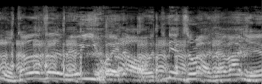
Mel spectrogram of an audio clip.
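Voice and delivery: high, laughing embarrassment. Real, not acted. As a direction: talk through the laughter.

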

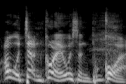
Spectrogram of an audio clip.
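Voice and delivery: mildly cross auntie demanding an answer; angry customer. Retold or imitated. Waiting auntie scolding the busy clerk, mildly angry. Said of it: "然后就很生气".

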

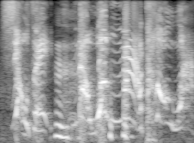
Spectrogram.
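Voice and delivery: high, loud Peking opera shout; opera warrior shout. Acted. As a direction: bellow like a Beijing opera general. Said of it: "我们刚才演大纲的戏".

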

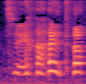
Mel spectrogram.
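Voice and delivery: put-on slow drawn-out baby voice. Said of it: "快一点 我们要挑战".

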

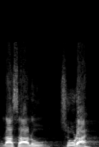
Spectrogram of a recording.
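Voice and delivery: calling a dead man out of the tomb, loud and high. Acted. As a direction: shout the name like a command. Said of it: "他大声呼叫说". (大声呼喊拉撒路出来)

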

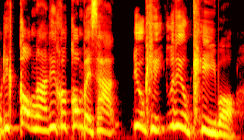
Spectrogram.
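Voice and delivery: high, pressing interrogation; angry demand. Retold or imitated. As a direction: force him to confess. Master presses the lying gambler. (师兄逼问赌徒)

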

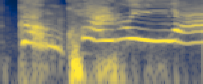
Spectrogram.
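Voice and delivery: high, loud, almost crying plea; excited yell. Real, not acted. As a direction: shriek it like you can't believe nobody filmed. Urging bystanders to film it. (又急又兴奋地尖叫)

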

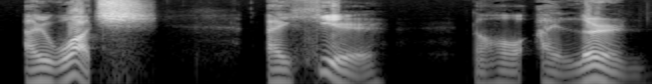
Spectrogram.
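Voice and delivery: each phrase set apart, slow and weighty; understated wise old father; slow wise words. Retold or imitated. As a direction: deliver it like a proverb.

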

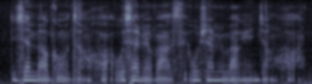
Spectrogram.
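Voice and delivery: soft, flat refusal that drops into a whisper; cold quiet brush-off. Retold or imitated. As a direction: shut him out quietly, fading to a whisper. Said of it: "非常冷淡的跟他们讲".

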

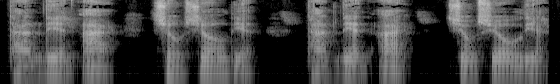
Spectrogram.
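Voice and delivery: voiced schoolyard teasing rhyme. A narrator's reading. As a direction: drag out each syllable like a mocking kids' chant. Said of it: "也跟着一起起哄".

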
